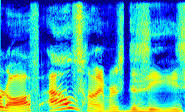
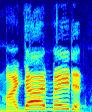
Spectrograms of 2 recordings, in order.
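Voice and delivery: much higher, excited cheer; fan screaming; 8 semitones higher than usual. Retold or imitated. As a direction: shout it at the TV in triumph. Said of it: "everybody's screaming".

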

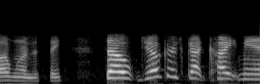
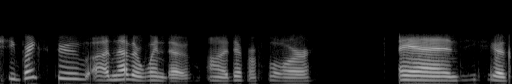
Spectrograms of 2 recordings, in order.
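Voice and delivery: normal talking voice

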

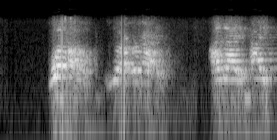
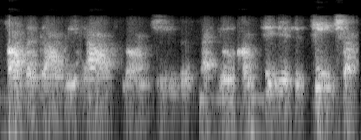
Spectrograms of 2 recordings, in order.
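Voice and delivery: fervent, earnest congregational prayer; closing prayer; 3 semitones higher than usual. Real, not acted. Woman closing the Bible study in prayer, earnest prayer. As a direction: pray it aloud, calling on God phrase by phrase.

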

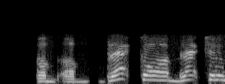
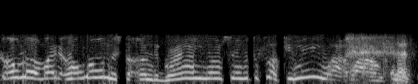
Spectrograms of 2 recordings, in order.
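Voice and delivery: indignant self; 7 semitones higher than usual. Retold or imitated. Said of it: "I'm like".

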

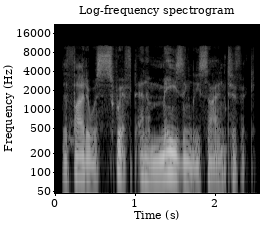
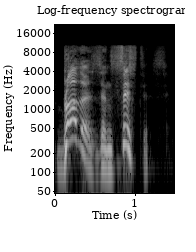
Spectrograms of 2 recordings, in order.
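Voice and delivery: shouting preacher; 10 semitones higher than usual. A narrator's reading. Preacher addressing brothers and sisters, shouting. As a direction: announce the text like a preacher. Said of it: "the preacher shouted".

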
